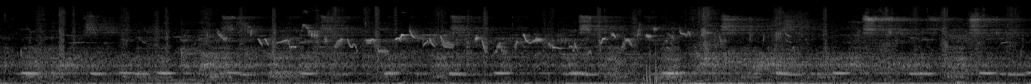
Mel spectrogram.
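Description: Forest ambience of many birds chirping in short rapid calls, thickest from about two to seven seconds in, over a low note that blips a couple of times a second.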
